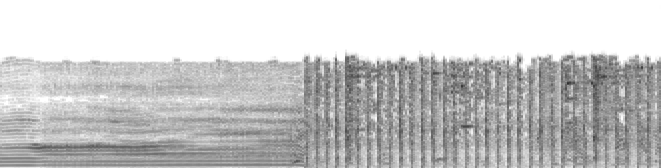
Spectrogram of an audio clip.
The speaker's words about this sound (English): Didn't you say no machine guns?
